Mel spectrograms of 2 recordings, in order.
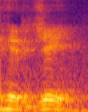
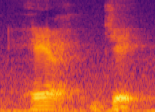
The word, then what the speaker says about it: Hergé: Desde 1924, Georges Remy comienza a firmar sus ilustraciones con el nombre de Hergé, que forma con la pronunciación de sus iniciales RG, Remy Georges Hergé.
